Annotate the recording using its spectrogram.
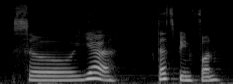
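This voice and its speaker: Streaming as she draws, this young artist has a mid-range, slightly mellow voice. She chats casually and meanders, often laughing, stumbling into restarts and leaning on fillers.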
